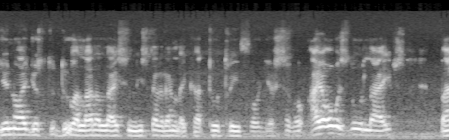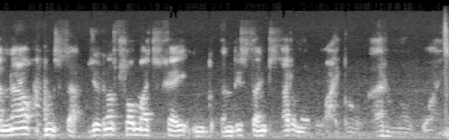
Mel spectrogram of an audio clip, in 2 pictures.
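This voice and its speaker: A man with a non-native accent speaks at a fairly high pitch and a moderate pace. His intonation is fairly even, but his loudness swings a lot. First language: not English. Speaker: dog breeder. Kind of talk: podcast interview. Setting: video call. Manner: halting.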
